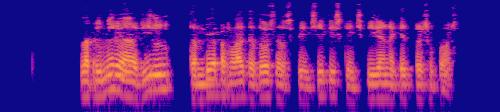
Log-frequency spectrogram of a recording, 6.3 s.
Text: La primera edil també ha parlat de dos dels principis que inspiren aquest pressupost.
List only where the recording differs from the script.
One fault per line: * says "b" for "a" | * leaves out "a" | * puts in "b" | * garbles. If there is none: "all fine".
all fine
